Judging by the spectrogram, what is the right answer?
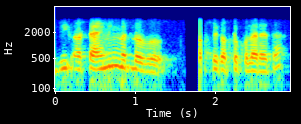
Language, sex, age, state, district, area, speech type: Hindi, male, 18-30, Uttar Pradesh, Sonbhadra, rural, conversation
